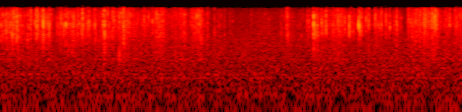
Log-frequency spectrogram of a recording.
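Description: Folded pink tissue paper resting on carpet is creased and smoothed with fingertips and a flat palm. The result is a soft, continuous, bright crinkling rub with occasional sharper crackles, and little low end.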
